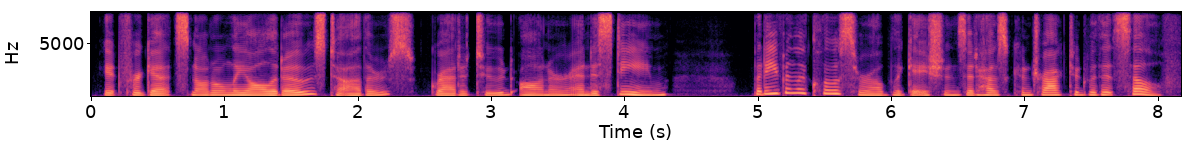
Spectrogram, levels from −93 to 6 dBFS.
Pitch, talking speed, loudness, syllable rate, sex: 205 Hz, 155 wpm, -18 LUFS, 5.4 syllables/s, female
